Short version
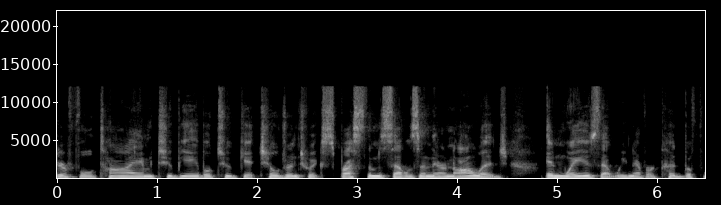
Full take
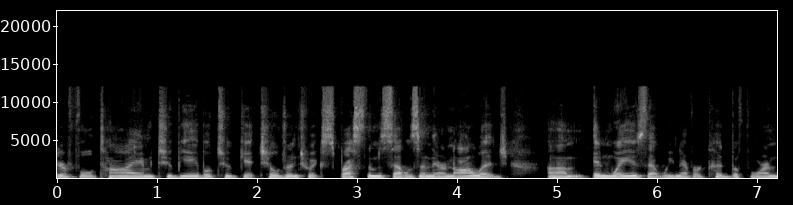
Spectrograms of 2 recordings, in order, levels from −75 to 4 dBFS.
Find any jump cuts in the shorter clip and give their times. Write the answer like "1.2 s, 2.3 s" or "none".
4.8 s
